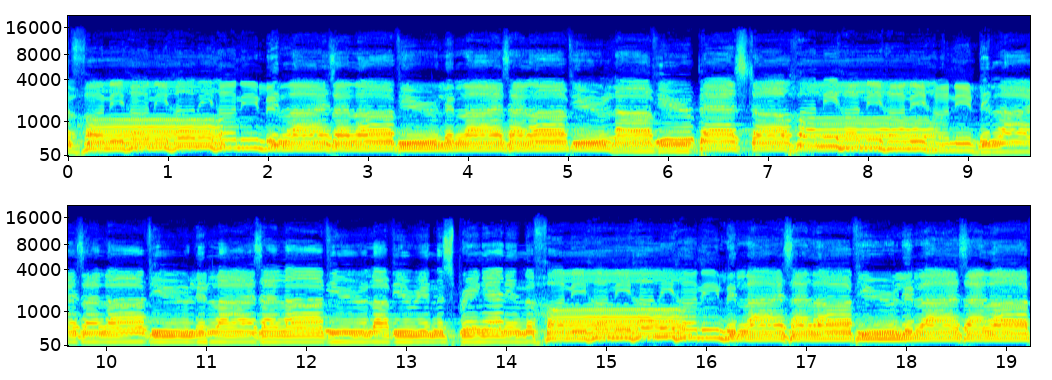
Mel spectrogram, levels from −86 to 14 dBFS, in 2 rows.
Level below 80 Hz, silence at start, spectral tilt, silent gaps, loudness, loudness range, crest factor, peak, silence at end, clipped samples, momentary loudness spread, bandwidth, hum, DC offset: -54 dBFS; 0 s; -6.5 dB/octave; none; -16 LUFS; 2 LU; 14 dB; -2 dBFS; 0 s; under 0.1%; 3 LU; 14 kHz; none; under 0.1%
